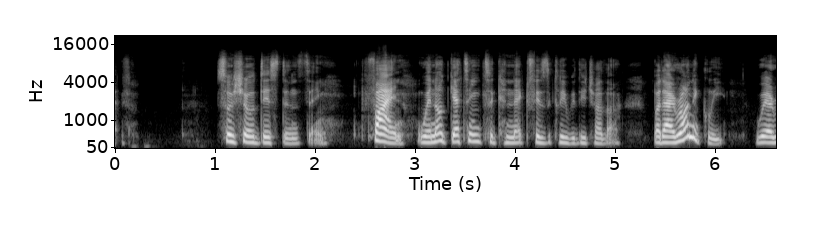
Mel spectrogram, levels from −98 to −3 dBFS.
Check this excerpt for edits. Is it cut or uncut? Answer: uncut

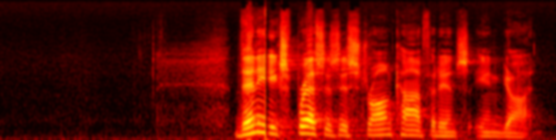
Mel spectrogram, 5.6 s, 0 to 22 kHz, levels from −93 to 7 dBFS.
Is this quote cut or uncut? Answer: uncut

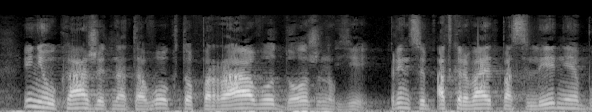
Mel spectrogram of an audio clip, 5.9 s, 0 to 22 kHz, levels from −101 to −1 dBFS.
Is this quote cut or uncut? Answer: cut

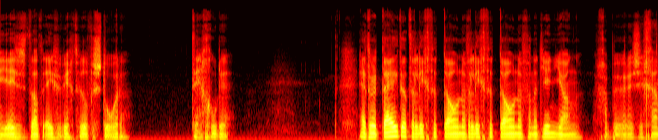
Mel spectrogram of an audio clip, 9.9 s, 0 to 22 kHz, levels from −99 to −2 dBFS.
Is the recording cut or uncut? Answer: cut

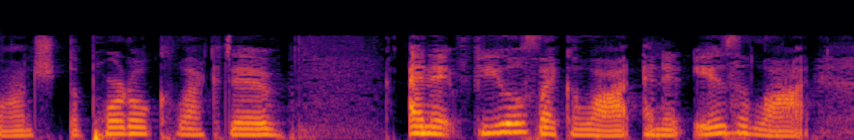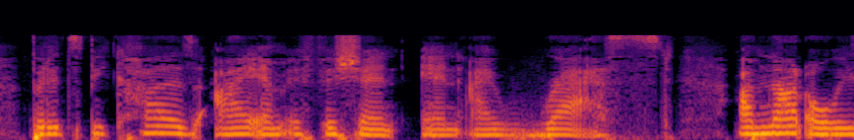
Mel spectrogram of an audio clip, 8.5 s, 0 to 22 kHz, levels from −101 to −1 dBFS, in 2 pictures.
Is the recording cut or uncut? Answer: uncut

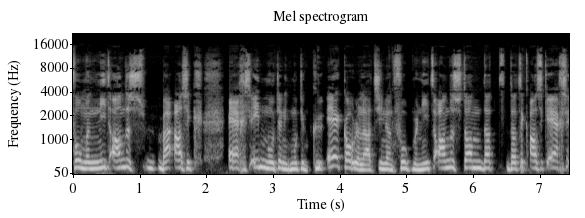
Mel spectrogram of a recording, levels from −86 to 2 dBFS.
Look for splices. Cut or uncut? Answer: uncut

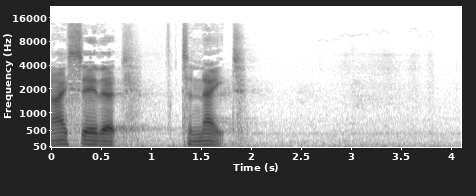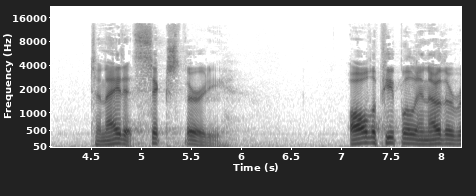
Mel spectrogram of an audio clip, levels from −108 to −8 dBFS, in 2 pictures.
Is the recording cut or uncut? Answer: cut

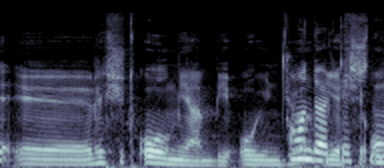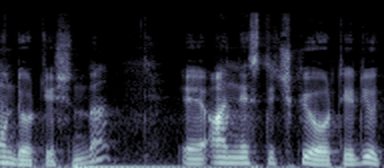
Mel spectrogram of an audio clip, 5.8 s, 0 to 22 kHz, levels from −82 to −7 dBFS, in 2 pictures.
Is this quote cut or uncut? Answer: uncut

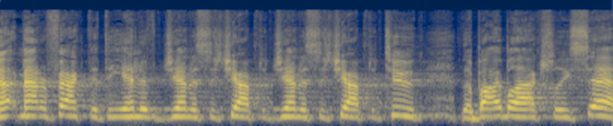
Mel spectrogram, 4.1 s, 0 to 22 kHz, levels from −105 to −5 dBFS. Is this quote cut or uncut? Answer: cut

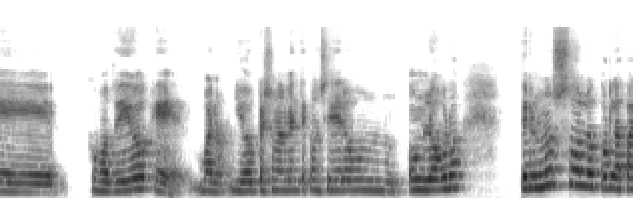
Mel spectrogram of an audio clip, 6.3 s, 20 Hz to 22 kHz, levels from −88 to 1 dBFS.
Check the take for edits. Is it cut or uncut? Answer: uncut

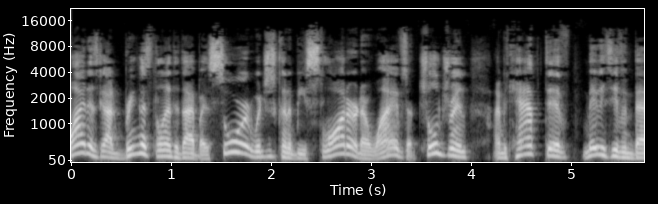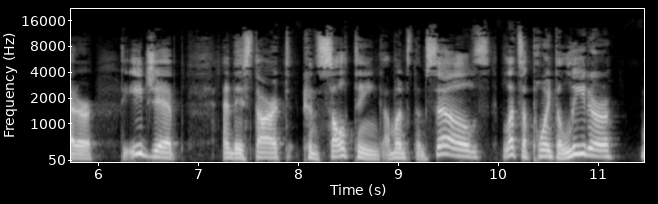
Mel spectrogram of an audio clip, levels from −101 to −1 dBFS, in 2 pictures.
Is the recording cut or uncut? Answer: cut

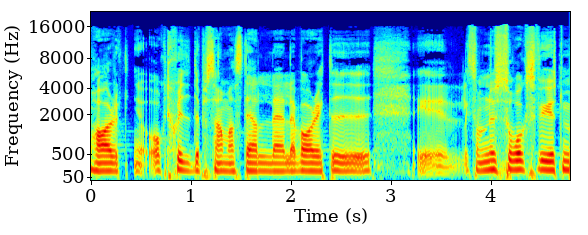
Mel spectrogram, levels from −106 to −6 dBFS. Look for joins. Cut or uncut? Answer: uncut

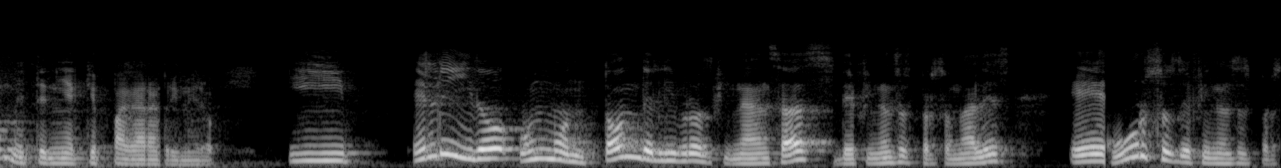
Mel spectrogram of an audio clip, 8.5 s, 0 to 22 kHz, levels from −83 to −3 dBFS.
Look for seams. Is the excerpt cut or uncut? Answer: cut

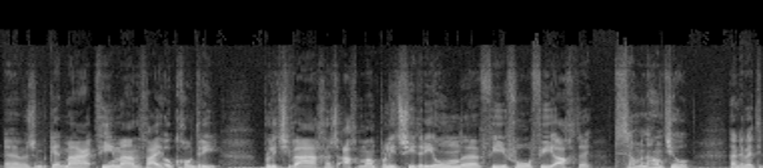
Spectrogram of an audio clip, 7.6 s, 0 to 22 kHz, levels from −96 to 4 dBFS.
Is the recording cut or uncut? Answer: cut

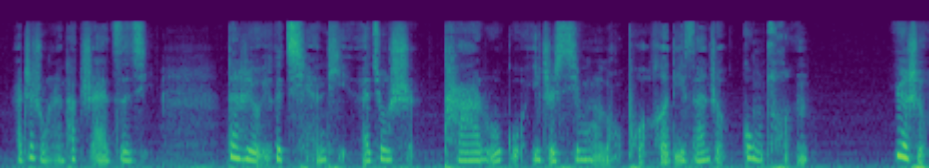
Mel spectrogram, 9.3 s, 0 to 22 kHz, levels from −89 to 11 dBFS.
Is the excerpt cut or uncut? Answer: uncut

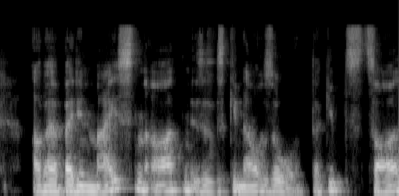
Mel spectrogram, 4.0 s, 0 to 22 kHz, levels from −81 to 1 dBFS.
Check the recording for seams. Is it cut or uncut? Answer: uncut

